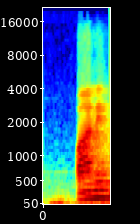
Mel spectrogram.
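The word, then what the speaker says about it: 笔: কলম, কলম, কলম হচ্ছে পি, পি, এই এটা হবে কিন্তু বি দিয়ে, আমরা শব্দটা বুঝতে হবে, মানে উচ্চারণ করবো পি দিয়ে, পি।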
